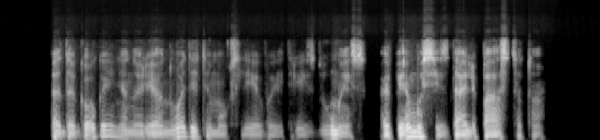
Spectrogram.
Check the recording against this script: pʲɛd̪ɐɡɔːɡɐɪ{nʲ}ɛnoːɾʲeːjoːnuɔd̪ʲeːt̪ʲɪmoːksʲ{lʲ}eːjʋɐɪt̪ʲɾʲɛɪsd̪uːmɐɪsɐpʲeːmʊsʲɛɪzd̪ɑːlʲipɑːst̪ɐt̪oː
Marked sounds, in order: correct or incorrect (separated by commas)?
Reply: correct, correct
